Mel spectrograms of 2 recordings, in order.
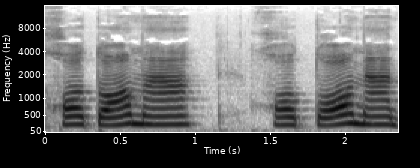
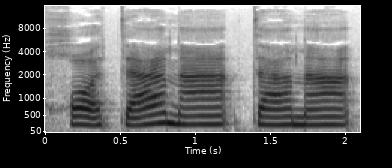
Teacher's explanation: We want to make sure that the ta and the mim, they're both light letters and they should stay light. · Shown in: second take · So we don't want khatama.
